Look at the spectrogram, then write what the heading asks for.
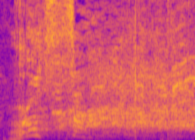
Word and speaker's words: Rosa: Rosa! Rosa! But you have to say it like, you have to really roll it long.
